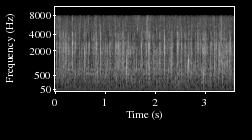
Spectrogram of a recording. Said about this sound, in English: So this is the pasta going into the boiling water. And we'll boil that for about 8 minutes or so.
